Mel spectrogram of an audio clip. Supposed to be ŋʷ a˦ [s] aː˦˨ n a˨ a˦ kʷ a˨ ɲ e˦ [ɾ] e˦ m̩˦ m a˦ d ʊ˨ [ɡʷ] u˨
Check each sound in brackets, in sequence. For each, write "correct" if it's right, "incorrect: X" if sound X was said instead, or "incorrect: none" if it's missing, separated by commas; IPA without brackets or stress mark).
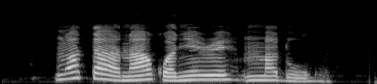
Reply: incorrect: t, correct, correct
